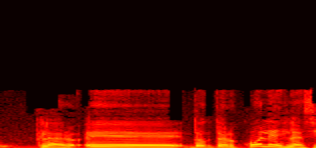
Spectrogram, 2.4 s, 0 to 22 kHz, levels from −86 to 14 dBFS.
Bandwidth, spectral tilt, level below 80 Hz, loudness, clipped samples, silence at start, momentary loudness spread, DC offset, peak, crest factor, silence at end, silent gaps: 9 kHz; -6 dB/octave; -56 dBFS; -23 LUFS; under 0.1%; 0 s; 4 LU; under 0.1%; -14 dBFS; 10 dB; 0 s; none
